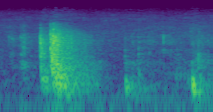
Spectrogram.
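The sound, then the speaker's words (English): A door being shut: one solid thump with a brief rattling tail, then two softer knocks a moment apart, with no voices. “Brad walks out, and Gordon shuts the door.”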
